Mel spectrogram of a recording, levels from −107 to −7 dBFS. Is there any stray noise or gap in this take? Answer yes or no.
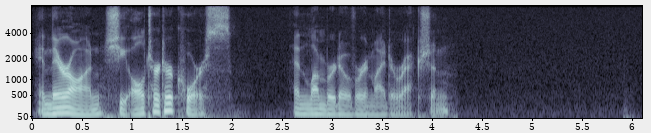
no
